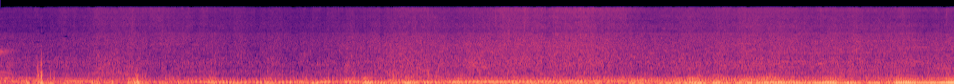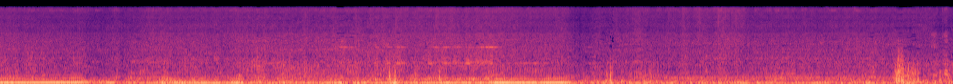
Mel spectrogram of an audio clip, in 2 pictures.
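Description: Wind buffeting a phone's microphone with a loud low rumble, heaviest in the middle of the stretch, as the phone is carried along in motion.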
